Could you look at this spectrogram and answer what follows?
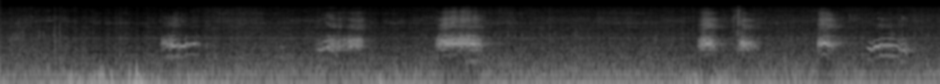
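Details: Crow making strange sounds, heard while someone investigated warbles and weird noises; a run of short harsh calls in irregular bursts, a few with a warbling, wavering quality, over a low background rumble.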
